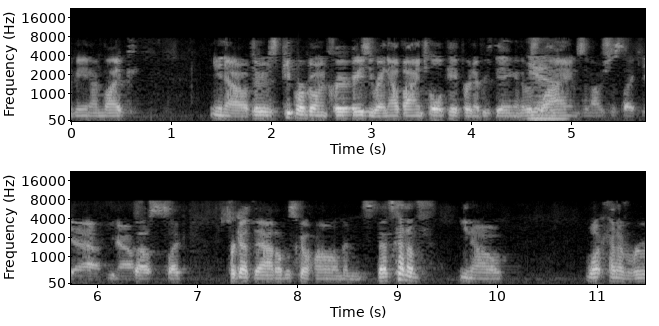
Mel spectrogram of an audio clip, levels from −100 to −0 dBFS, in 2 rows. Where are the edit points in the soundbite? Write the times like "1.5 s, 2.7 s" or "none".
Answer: 6.4 s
